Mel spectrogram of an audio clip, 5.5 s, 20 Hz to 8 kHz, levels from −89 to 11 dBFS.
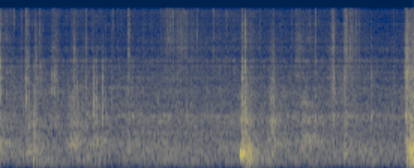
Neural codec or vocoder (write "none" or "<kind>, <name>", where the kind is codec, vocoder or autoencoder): codec, DAC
